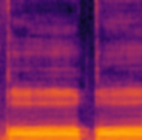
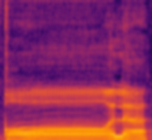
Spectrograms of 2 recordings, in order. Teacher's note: কিন্তু এর বিপরীতে এখানে কলা এটা ভারী বলি, হ্যাঁ ক ক এই আওয়াজটা কি, এই আওয়াজটা ভারী, কলা অর্থাৎ আওয়াজটাকে উপর দিকে ঠেলে দিলাম, এই জন্য আলিফটাও ভারী হবে। কফ যেহেতু ভারী হরফ তার সাথে আলিফটাও ভারী হবে।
